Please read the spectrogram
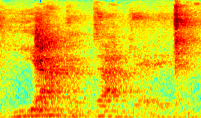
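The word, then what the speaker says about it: Hyakutake: a matter of pronunciation this japanese college student she told me to pronounce yakatake i have asked numerous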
